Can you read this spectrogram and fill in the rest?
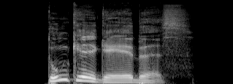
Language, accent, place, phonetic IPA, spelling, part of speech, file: German, Germany, Berlin, [ˈdʊŋkl̩ˌɡɛlbəs], dunkelgelbes, adjective, De-dunkelgelbes.ogg
- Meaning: strong/mixed nominative/accusative neuter singular of dunkelgelb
